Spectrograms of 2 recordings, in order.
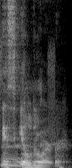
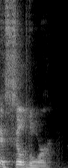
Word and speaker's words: Isildur: It's Isildur. Like there's a space, like, but it's not Isildur.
